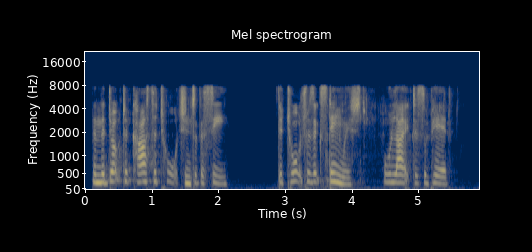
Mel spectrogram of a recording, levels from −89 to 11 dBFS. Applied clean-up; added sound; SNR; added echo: neural mask model DeepFilterNet 3.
